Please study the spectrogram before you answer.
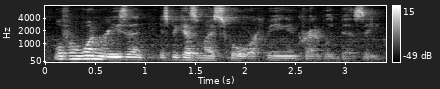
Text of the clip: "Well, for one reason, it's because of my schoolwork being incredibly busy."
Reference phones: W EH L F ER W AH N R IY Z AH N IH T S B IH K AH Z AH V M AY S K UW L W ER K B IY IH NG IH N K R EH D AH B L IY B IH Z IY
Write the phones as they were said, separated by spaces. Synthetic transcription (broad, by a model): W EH L F ER W AH N R IY Z AH N IH T S B IH K AH Z AH V M AY S K UW L W ER K B IY IH NG IH N K R EH D AH B L IY B IH Z IY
